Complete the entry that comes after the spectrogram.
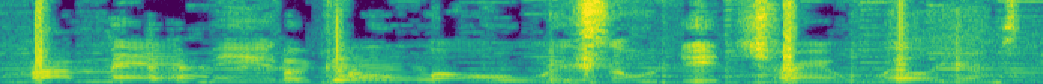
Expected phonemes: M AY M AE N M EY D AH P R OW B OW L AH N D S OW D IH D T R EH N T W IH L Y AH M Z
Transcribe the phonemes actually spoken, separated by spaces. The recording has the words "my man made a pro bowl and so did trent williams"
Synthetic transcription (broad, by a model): M AY M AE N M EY AH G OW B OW W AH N S OW D IH D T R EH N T W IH L Y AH M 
